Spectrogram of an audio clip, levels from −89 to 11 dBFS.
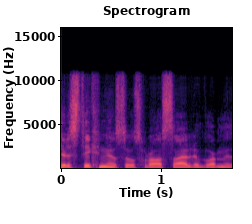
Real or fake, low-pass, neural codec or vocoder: fake; 10.8 kHz; codec, 16 kHz in and 24 kHz out, 0.8 kbps, FocalCodec, streaming, 65536 codes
